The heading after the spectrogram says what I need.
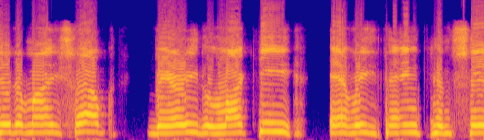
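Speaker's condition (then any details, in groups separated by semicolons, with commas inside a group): Hydrocephalus with shunt failure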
